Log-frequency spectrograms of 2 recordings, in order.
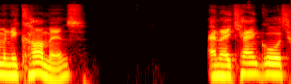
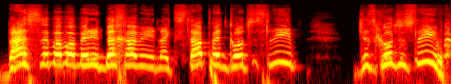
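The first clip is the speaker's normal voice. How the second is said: dismissive scolding; 8 semitones higher, faster than usual. Retold or imitated. Acting dismissive commenter.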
